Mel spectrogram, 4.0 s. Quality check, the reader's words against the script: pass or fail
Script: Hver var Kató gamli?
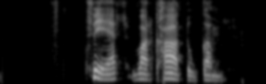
pass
